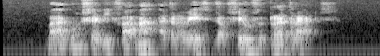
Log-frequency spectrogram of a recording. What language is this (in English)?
Catalan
